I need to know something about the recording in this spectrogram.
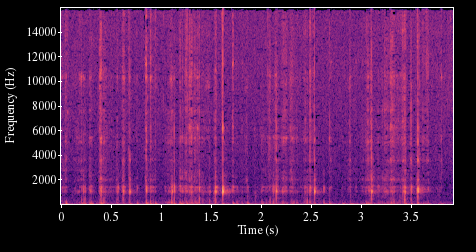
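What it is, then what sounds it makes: Wooden frog guiro. A wooden stick taps and scrapes along the ridged back of a small, hollow, carved wooden frog guiro. The result is a quiet, uneven run of dry clicks and rasps with a faint woody tone around 1 kHz, a lot of low-end thump, and almost no ring after each stroke.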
